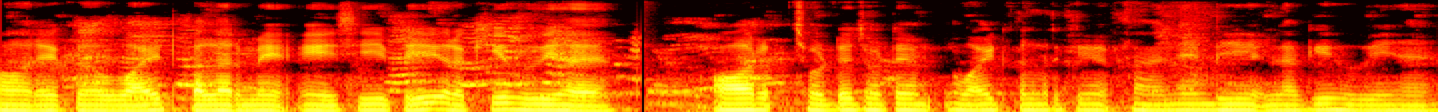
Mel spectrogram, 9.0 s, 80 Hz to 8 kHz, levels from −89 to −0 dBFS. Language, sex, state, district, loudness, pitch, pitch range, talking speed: Hindi, male, Punjab, Pathankot, -17 LUFS, 115 Hz, 110-115 Hz, 135 wpm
